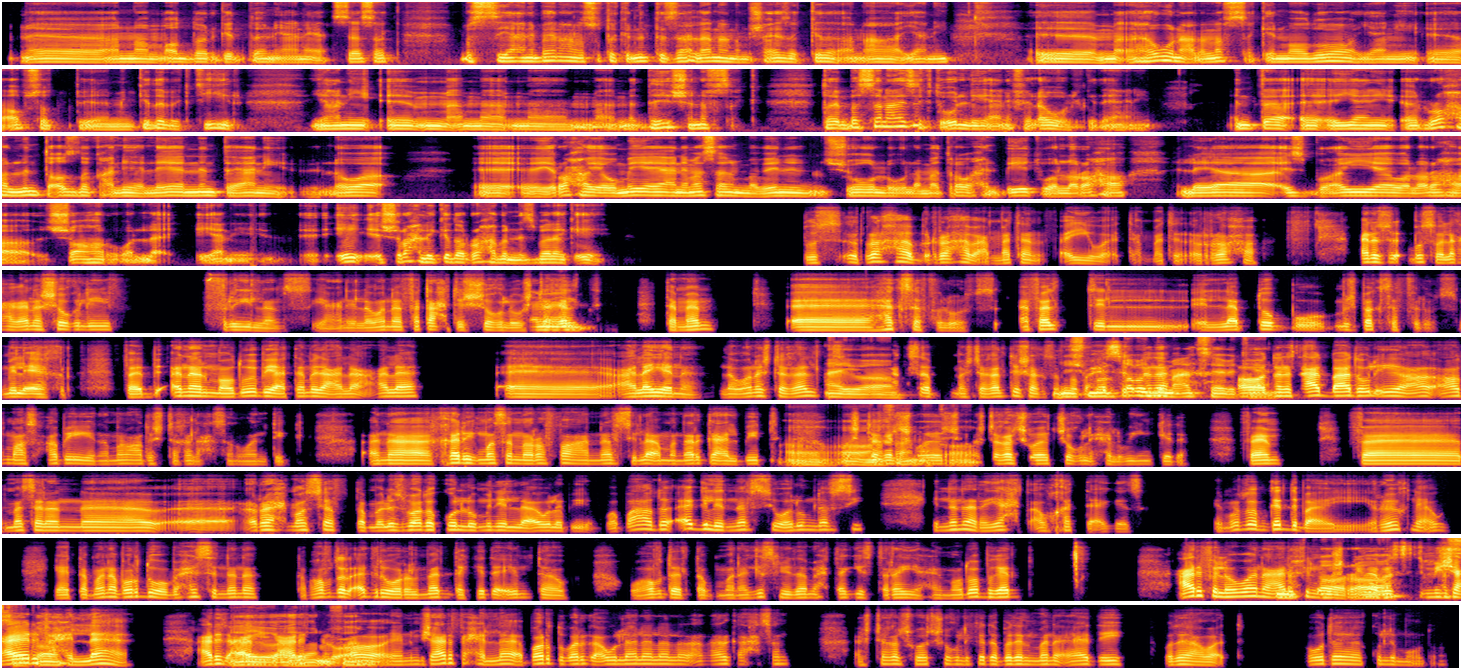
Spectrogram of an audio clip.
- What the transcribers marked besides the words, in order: tapping; in English: "freelance"; in English: "اللابتوب"; tsk
- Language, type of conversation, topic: Arabic, advice, ليه بحس بالذنب لما باخد راحة أو باسترخى؟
